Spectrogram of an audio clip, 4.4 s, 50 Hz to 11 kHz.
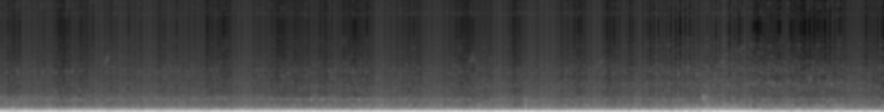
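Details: Short-wheelbase Mitsubishi Pajero, 4G54 with Weber carburettor, after the botched aftermarket timing chain repair was fixed, timing and carb tuned, oil leaks repaired and a faulty plug swapped: a smooth, low, even idle rumble with no ticking or misses; healthy.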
